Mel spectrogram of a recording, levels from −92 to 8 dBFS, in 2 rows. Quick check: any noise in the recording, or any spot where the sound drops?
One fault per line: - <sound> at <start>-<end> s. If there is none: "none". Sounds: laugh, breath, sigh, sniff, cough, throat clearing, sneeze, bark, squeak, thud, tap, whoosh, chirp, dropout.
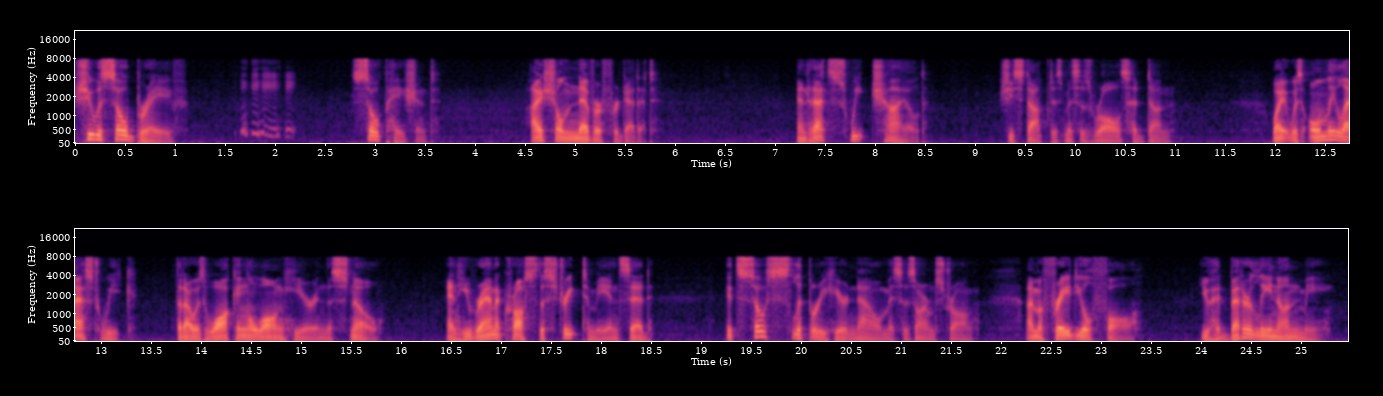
- laugh at 1.6-2.2 s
